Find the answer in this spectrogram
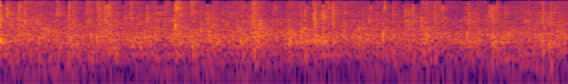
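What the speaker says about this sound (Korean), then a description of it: "부활절 연합예배 대장으로 섬겨주시는 이호훈 목사님께 진심으로 감사드리며 오늘 박수로 영광드립니다." A church congregation at a Korean Easter prayer meeting gives a dense, steady round of applause, a continuous wash of many hands filling the room without any talk.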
